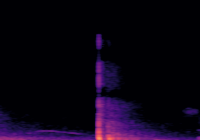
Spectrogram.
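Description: Consumer multi-shot fireworks cake firing: the previous shot's report fades, then another sharp bang about a second in, ringing out as it decays.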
